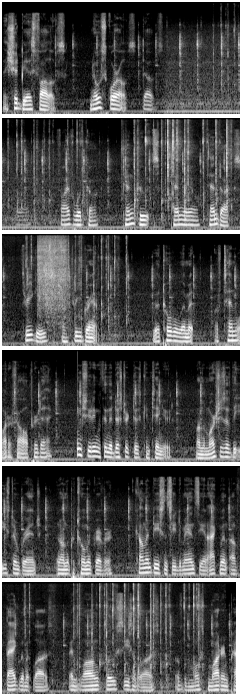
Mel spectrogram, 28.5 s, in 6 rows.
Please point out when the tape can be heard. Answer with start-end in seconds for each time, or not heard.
10.2-11.1.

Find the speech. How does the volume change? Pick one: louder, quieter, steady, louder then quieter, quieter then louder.
steady.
